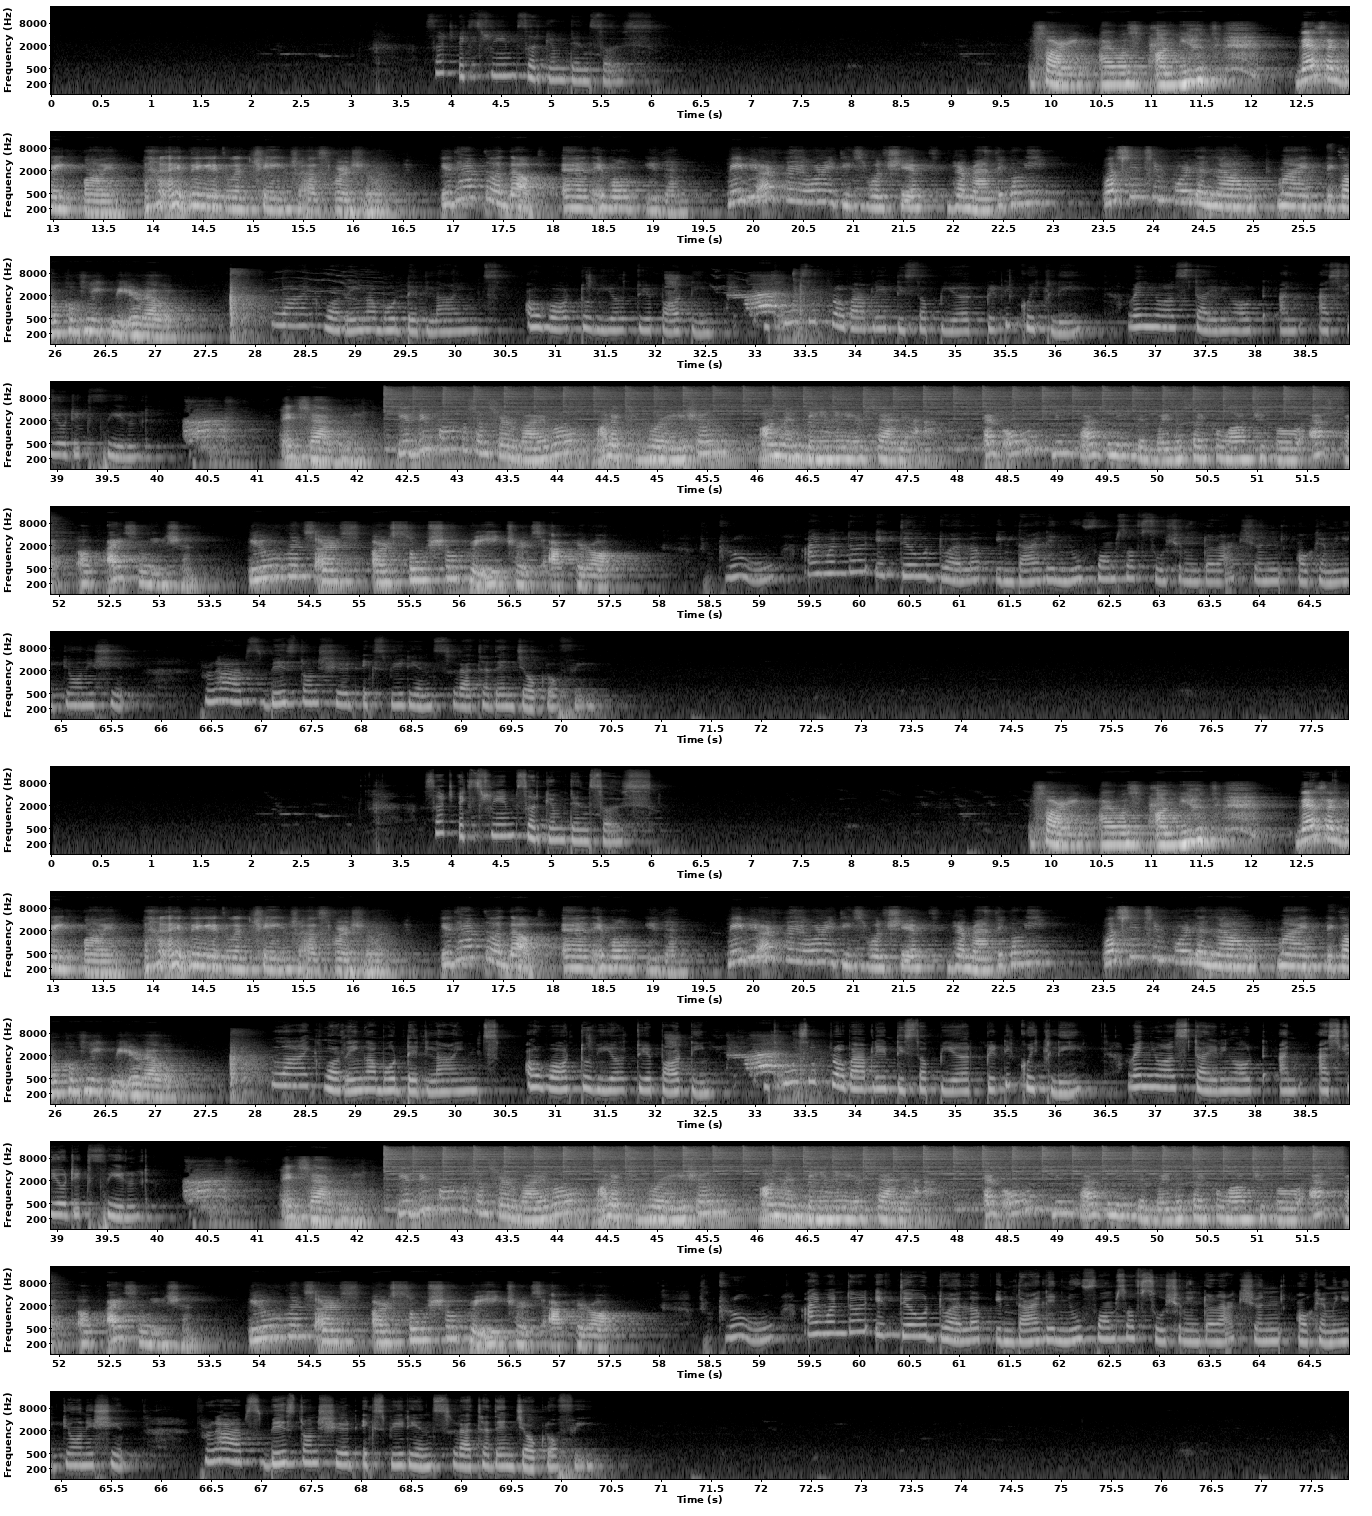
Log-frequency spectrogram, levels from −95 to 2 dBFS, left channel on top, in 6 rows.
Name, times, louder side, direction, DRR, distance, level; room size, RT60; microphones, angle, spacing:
voice 1, 3.8-6.0 12.6-13.0 28.2-30.4 30.7-32.9 33.2-36.3 36.7-38.0 38.2-39.9 58.4-59.1 59.4-65.6 66.4-70.3, right 4 dB, 85° right, 0.6 m, -36 dB
voice 2, 9.8-12.2 12.4-16.5 16.9-19.4 19.7-23.0 23.5-27.3 32.7-33.4 40.3-40.9 41.2-48.0 48.3-53.4 53.9-57.6, equal, ahead, 0.8 m, -29 dB
sound 1, 20.6-35.0 35.3-35.6, left 2 dB, 55° left, 1.4 m, -49 dB
sound 2, 42.3-51.9, right 4 dB, 15° right, 1.6 m, -39 dB
18.5 x 13.5 x 5.5 m
head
